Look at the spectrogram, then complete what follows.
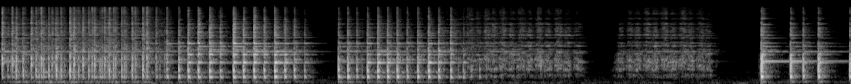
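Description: White cockatoo rapidly pecking and beak-tapping a cymbal, a fast rattle of metallic strikes over the cymbal's ringing. The rattle comes in runs with short breaks, ending in a few separate, louder strikes.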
